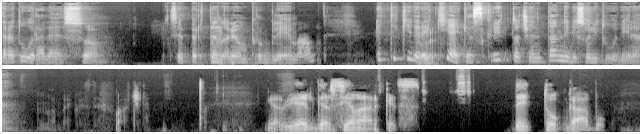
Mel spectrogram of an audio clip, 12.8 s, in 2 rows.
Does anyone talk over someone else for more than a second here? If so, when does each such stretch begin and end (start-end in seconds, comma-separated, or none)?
none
